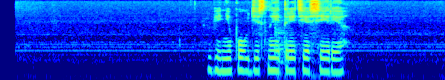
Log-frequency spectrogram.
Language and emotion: Russian, neutral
